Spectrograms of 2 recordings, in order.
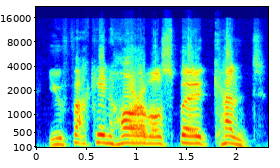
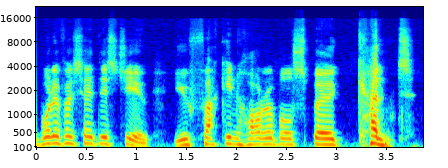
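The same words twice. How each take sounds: First: Louder, higher snarling jeer; nasty mock insult. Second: Nasty mock insult. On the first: Judge's taunt retold, louder nasty mock snarl. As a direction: spit the insult up high. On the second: Retelling the judge's taunt in a nasty mock voice. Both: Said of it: "such a fucking nasty manner".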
